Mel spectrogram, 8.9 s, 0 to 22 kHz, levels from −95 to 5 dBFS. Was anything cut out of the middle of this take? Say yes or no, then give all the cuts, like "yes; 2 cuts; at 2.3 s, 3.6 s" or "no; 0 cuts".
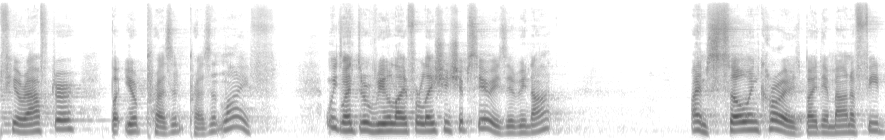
yes; 1 cut; at 3.4 s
